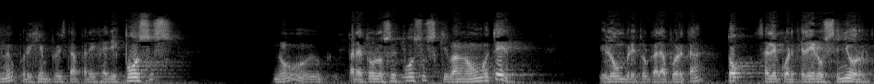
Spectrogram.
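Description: A man's voice: fairly bright tone, roomy sound. A man, telling bawdy jokes in a live comedy set and putting on voices for the characters. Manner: bawdy storyteller who puts on high voices for characters. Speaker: stand-up comedian.

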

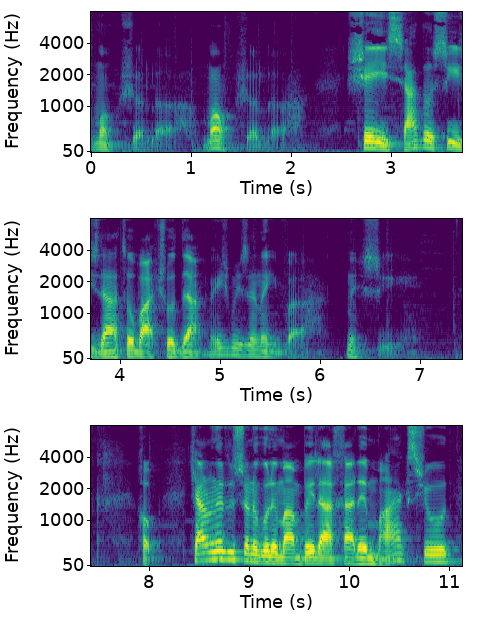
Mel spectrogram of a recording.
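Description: A man with an Iranian Persian accent giving chatty, excited commentary on a mobile game, often addressing his viewers as dear friends. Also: lowish voice. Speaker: gaming YouTuber. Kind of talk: casual gameplay commentary.

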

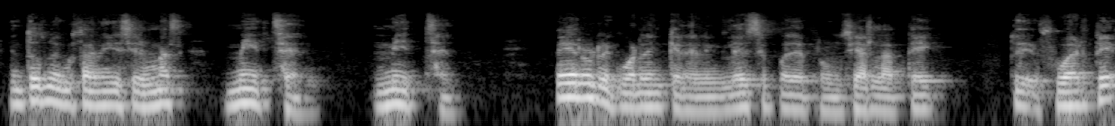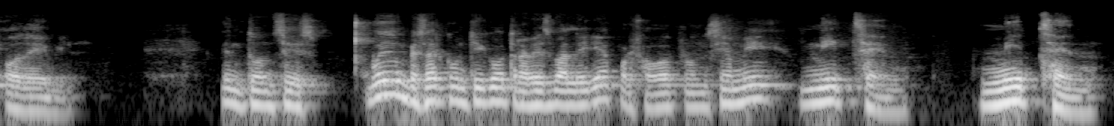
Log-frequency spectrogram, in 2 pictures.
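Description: A man's voice: medium pitch, expressive, normal speed, dark tone. A man teaching English pronunciation in an online class, patiently drilling sounds and encouraging students.

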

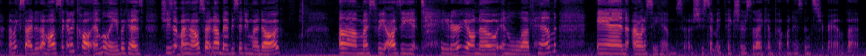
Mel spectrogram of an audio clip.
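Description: A woman's voice: on the high side, a bit bright, a little hiss or hum. A twenty-year-old woman, chatting upbeat to a phone camera held at arm's length in a car and a bedroom. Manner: chatty, upbeat, filler-heavy. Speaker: vlogger. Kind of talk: casual vlog chat.

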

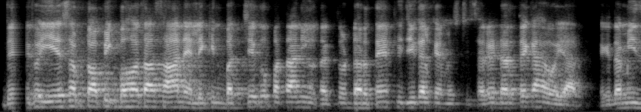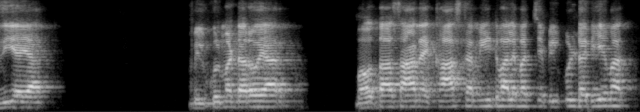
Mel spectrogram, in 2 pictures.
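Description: A man teaching chemistry in an online exam-prep lecture, chatty and coaxing, a bit unwell and slower than usual. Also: a little high, level tone, pushed and bright, echoey room, rough recording. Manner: chatty, scolding yet encouraging, addresses students as kids. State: unwell, speaking slower and softer.

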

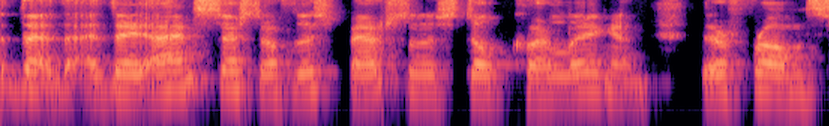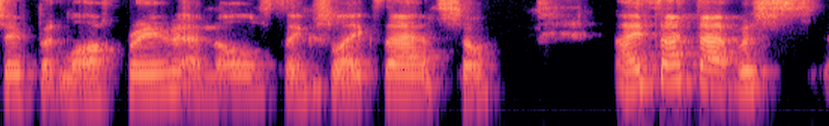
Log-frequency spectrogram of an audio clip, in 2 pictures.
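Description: Older woman, gravelly and halting. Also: medium pitch. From Scotland. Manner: rambling, halting, with frequent restarts and soft laughs. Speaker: interviewee, veteran curler. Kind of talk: casual video call interview. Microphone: tablet on a video call.

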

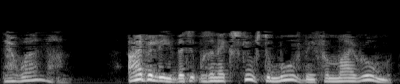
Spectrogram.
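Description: A man voicing an anxious, eager young Victorian gentlewoman in an audiobook, with an earnest, polite manner. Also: fairly high pitch, sing-song, moderate pace, husky, pitched above the performer's own voice, full character voice. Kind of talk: audiobook character dialogue. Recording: muffled, thin phone-like audio.

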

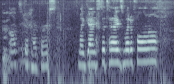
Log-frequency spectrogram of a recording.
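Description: A woman's voice: on the high side, steady tone, moderate pace, darkish tone, muffled recording, a little hiss or hum. A woman co-hosting a gameplay video, making wry, teasing side comments as she watches. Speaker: let's play co-host. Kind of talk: casual banter while watching a game.

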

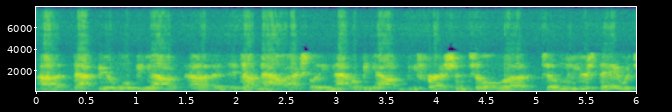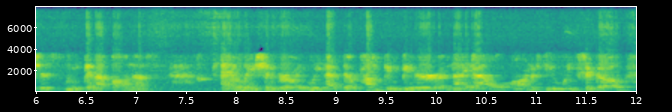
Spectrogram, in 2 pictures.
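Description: A man's voice: medium pitch, steady tone, normal speed, fairly bright tone. Male radio contributor, easygoing and chatty with lots of restarts, sounding distant and echoey. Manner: easygoing, explains with frequent "uh" and restarts. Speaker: beer news contributor. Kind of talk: casual radio chat. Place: remote call into a radio show. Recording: echoey, distant, faint background noise.

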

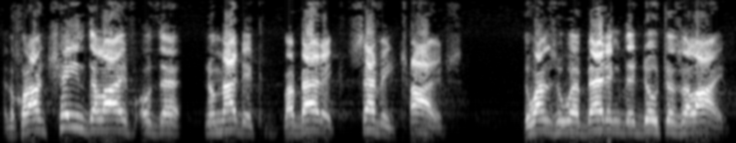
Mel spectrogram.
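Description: A middle-aged man giving a televised religious lecture, exhorting his listeners in deliberate short phrases. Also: high voice, a bit bright. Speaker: Islamic preacher.

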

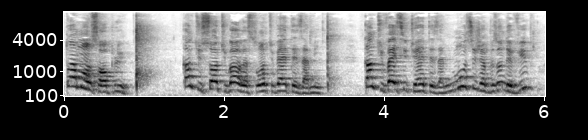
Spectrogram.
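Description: Woman chatting advice to her viewers, kinda high voice, echoey room. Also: sing-song, racing, fairly bright tone, slight background noise. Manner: familiar, repetitive, addresses listeners as darling. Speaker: vlog host giving relationship advice. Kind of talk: casual advice talk. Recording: roomy echo.

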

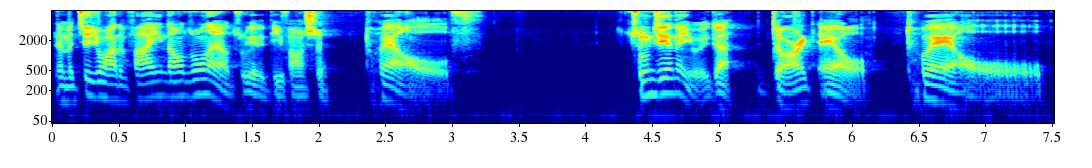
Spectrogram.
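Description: A man teaching English pronunciation in a recorded lesson, a native Chinese speaker who models words slowly and repeats them. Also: fairly low pitch, big pitch swings, bright, forceful tone.

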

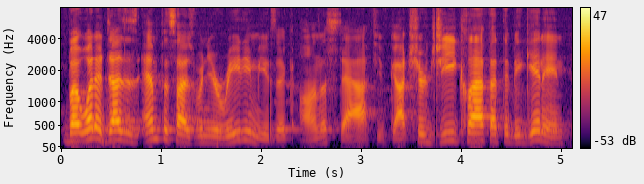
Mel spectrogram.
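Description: A man leading a church music lesson for a class, joking and playful as he explains reading music and warming up voices. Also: fairly high pitch, lively intonation, brisk. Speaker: music teacher. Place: church hall.

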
